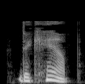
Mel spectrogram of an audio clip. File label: "Decamp", English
